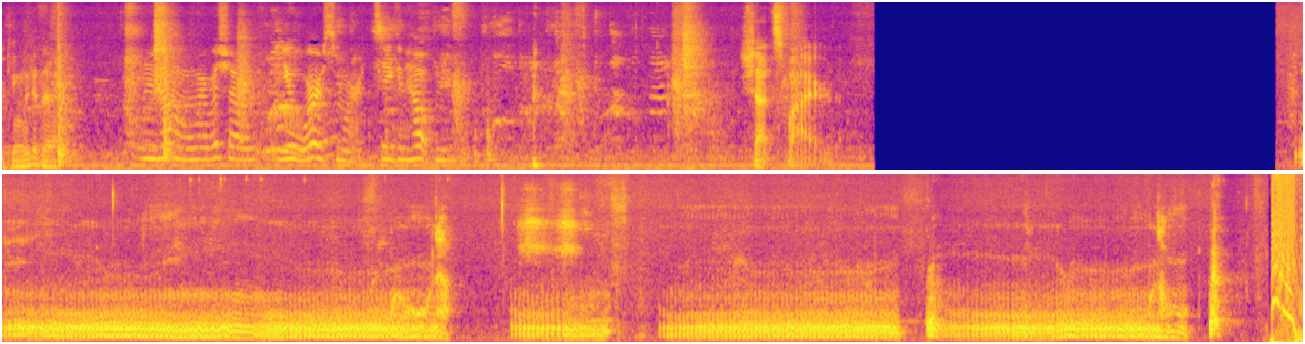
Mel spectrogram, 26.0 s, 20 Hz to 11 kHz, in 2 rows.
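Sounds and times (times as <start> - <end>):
small dog growling: 12.8 - 25.0.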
